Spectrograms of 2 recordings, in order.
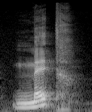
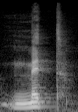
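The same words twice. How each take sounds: First: "Mettre" with its final r sounded; full ending. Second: "mette", ending on a t, no r; swallowed ending. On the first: Teacher gives the word before shortening it, full ending. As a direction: pronounce all of "Mettre", including "tr". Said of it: "ça devient mette". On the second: Teacher shows what the word becomes, swallowed ending. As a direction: cut it to "mette", stopping on the t. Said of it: "On mange la fin du mot". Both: Shown as a demonstration.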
